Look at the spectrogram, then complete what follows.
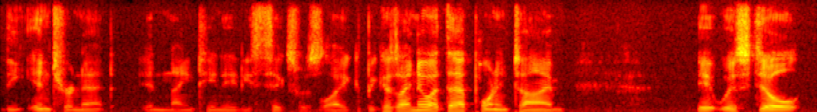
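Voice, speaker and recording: A man's voice: on the low side, normal speed, dull audio. A man hosting a casual, conversational live-streamed talk show.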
